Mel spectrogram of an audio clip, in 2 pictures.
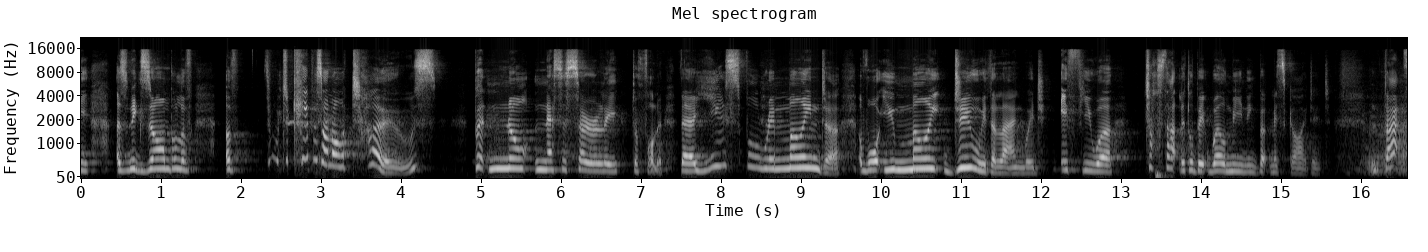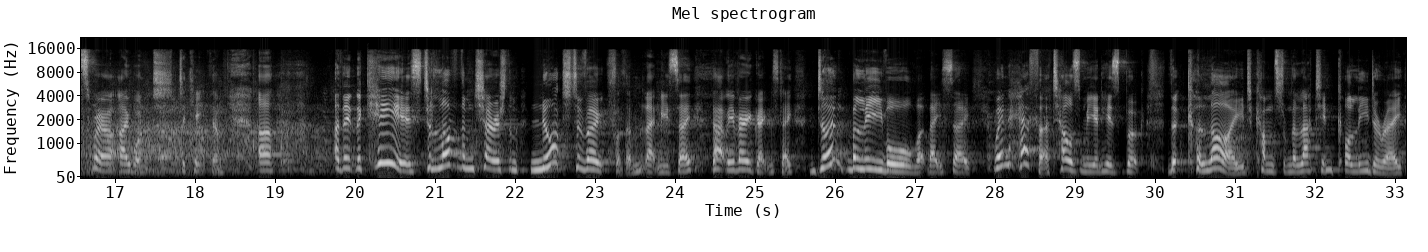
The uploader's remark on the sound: This was originally recorded at The Royal Geographic society on the 5th March 2014 in London.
